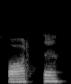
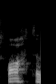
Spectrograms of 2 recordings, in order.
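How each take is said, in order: First: It is pronounced in the Porto Alegre accent. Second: It is pronounced in another region's accent. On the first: This is how the speaker's home region says it. "nós dizemos porta" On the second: This is not how the speaker's home region says it. "Nós não dizemos porta"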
